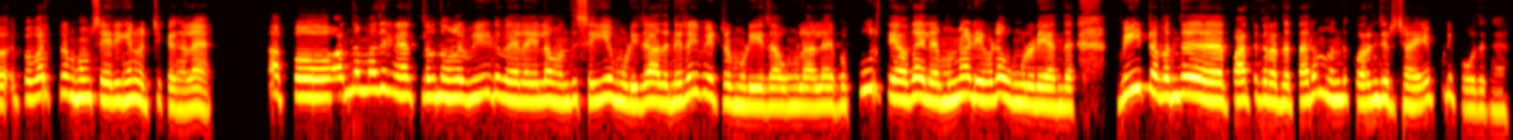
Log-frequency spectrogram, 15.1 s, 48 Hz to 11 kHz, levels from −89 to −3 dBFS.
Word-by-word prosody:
இப்ப 235 +3 -5
work 275 -1 -5
from 295 -4 -2
home 255 0 0
செய்றீங்கன்னு 225 +1 0
வச்சுக்கங்களேன். 180 -4 -4 0.7
அப்போ 270 -1 -1 0.4
அந்தமாதிரி 335 +3 -1
நேரத்தில 270 -1 -1
வந்து 265 0 +1
உங்களால 250 -1 +1
வீடு 280 +1 -3
வேலையெல்லாம் 225 0 0
வந்து 215 +2 -3
செய்ய 230 +4 0
முடியுதா? 205 +1 +1
அத 210 - 0
நிறைவேற்ற 270 -3 -2
முடியுதா 185 -1 0
உங்களால? 185 0 -2
இப்ப 190 +1 -7
பூர்த்தியாவுதா? 270 -8 +2
இல்ல 225 -2 +2
முன்னாடிய 250 0 +3
விட 275 - +1
உங்களுடைய 200 -3 +1
அந்த 185 0 -2 0.5
வீட்ட 360 +3 +3 0.2
வந்து 270 +2 +3 0.5
பார்த்துக்கிற 235 -1 0
அந்த 200 0 -1
தரம் 280 +4 -1
வந்து 235 +1 +1
குறைஞ்சிருச்சா? 210 -3 0 0.2
எப்பிடி 255 +2 -10
போகுதுங்க? 165 -2 -7
235 Hz, 145 wpm, -23 LUFS, 205-270 Hz, 0.7 s, முன்னாடிய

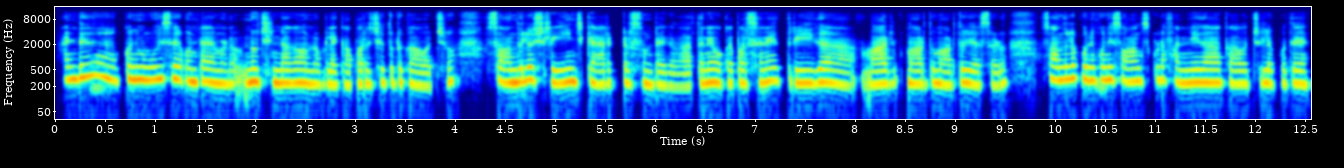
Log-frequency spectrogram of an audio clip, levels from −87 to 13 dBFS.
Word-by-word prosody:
And 300 +2 +4 0.4
కొన్ని 295 -1 +5
movies 300 +2 +2 0.2
ఉంటాయనమాట. 255 -3 +1 0.2
నువ్వు 260 -1 +6
చిన్నగా 245 -1 +2
ఉన్నప్పుడు 230 0 -2
లైక్ 220 0 -6
'అపరిచితుడు' 240 +3 -3
కావచ్చు. 215 +3 -4 0.4
సో, - - -4
అందులో 265 +3 +5
స్ట్రేంజ్ 255 +1 +2
క్యారెక్టర్స్ 240 +1 -3
ఉంటాయి 225 -2 -3
కదా! 200 -1 -10
అతనే 240 +3 +1
ఒక 235 - -4
పర్సనే 245 +2 0 0.2
త్రీగా 250 0 +2 0.4
మారు 235 +1 0 0.2
మారుతూ 235 +1 -2
మారుతూ 225 +3 -1
చేస్తాడు. 220 +1 -5 0.4
సో, - - -8
అందులో 295 +2 +3
కొన్ని 280 -2 +3
కొన్ని 290 0 +3
సాంగ్స్ 265 -1 -1
కూడా 290 -1 -2
ఫన్నీగా 250 0 +2 0.2
కావచ్చు, 235 +1 -4
లేకపోతే 235 +1 -3
245 Hz, 160 wpm, -23 LUFS, 235-265 Hz, 0.4 s, నువ్వు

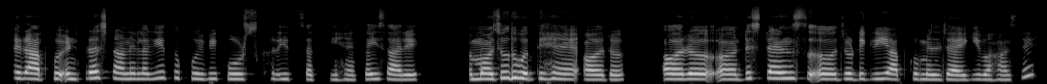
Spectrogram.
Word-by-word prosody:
फिर 275 -1 +1
आपको 255 0 +3
इंटरेस्ट 285 +4 +1
आने 255 -1 +1
लगे 255 +3 -2
तो 295 +1 -7
कोई 265 -4 -3
भी 255 +1 -4
कोर्स 245 -1 -2
खरीद 245 -1 -6
सकती 225 0 -8
हैं, 220 0 -8
कई 240 +1 +1
सारे 225 -2 0 0.5
मौजूद 255 +4 +3
होते 265 -2 +3
हैं 250 -3 -1
और 220 0 0 0.4
और 245 0 +5
अ, 240 -2 +4
डिस्टेंस 280 0 +1
अ, 245 0 +3
जो 255 +2 0
डिग्री 250 +1 -3
आपको 245 +2 -6
मिल 225 -1 0
जाएगी 220 0 -1
वहाँ 225 -1 -4
से 335 - -7
250 Hz, 165 wpm, -23 LUFS, 235-270 Hz, 0.5 s, और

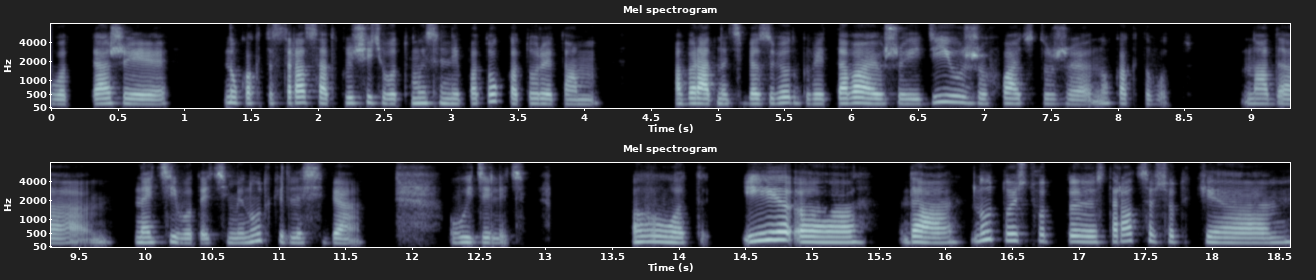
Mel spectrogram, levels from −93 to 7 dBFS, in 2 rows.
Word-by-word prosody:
вот 160 -1 -3 0.2
даже, 170 -2 +2 0.4
ну, 205 - -1
как-то 185 -2 -5
стараться 200 +1 +5
отключить 195 +2 -1
вот 170 0 -3
мысленный 185 -2 -2
поток, 180 +10 -2
который 175 0 -1
там 160 +1 -6 0.5
обратно 175 -1 +4
тебя 175 +1 0
зовет, 190 +3 +1
говорит: 170 -2 -5
"Давай 180 0 +6
уже 170 -1 -1
иди, 220 +8 -2
уже 195 -6 0
хватит 175 -1 -1
уже". 165 -2 -4
Ну, 95 +2 -8
как-то - - -7
вот - - -17 0.5
надо, 175 -1 -4 0.3
а, - - -15 0.3
найти 185 +2 +1
вот 160 -1 -6
эти 155 +2 +3
минутки 200 +7 -5
для 170 -2 -6
себя, 170 +2 -1 0.7
выделить. 175 -1 -2 0.8
Вот. 195 -3 0 0.3
И, 250 +6 +5
э, 190 -1 +4 0.4
да, 180 -2 +3
ну, 270 +4 0
то 250 -4 -3
есть 245 0 -2
вот, 225 0 -6
э, 200 -1 +2
стараться 225 +4 0
все-таки, 195 -1 -4
э, 170 -1 0
180 Hz, 145 wpm, -24 LUFS, 170-195 Hz, 0.8 s, Давай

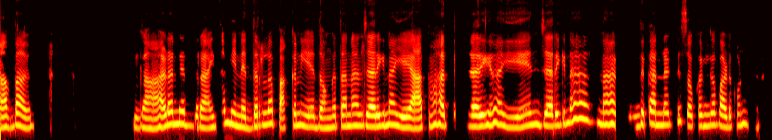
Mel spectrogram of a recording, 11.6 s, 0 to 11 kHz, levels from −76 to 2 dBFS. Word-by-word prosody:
అబ్బా! 220 +4 +1 1.8
గాఢ 195 +2 +2 0.2
నిద్ర. 245 -5 -1
అయితే, 215 +6 -7
మీ 275 - +2
నిద్రలో 230 +7 0
పక్కన, 225 +7 -2 0.2
ఏ - - -2
దొంగతనాలు 235 +4 -1
జరిగినా, 235 +4 +5 0.2
ఏ - - +3 0.2
ఆత్మహత్యలు 235 +3 -2 0.2
జరిగినా, 250 +5 +4 0.4
ఏం 250 +2 -2 0.2
జరిగినా 255 +7 +2 0.4
నాకు 265 0 +1 0.2
ఎందుకు 255 +6 -1
అన్నట్టు 255 +4 -3
సుఖంగా 235 +2 -2
పడుకుంటారు. 225 0 -4
235 Hz, 105 wpm, -19 LUFS, 220-255 Hz, 1.8 s, జరిగినా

